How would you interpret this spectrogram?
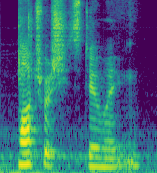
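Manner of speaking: ordinary delivery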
